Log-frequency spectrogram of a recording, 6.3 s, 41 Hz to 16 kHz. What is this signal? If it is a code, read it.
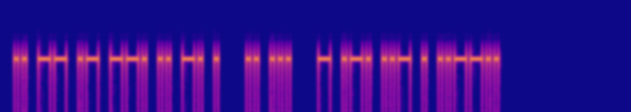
Morse code, heard as a keyed tone, about 30 wpm, 700 Hz. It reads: IMAGINE IS TRUE?
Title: Sentences from Top 1400 Words 30wpm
